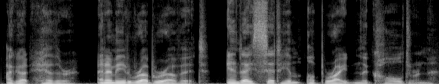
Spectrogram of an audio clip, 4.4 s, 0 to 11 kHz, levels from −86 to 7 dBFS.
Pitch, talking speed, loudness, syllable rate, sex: 100 Hz, 245 wpm, -19 LUFS, 5.6 syllables/s, male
